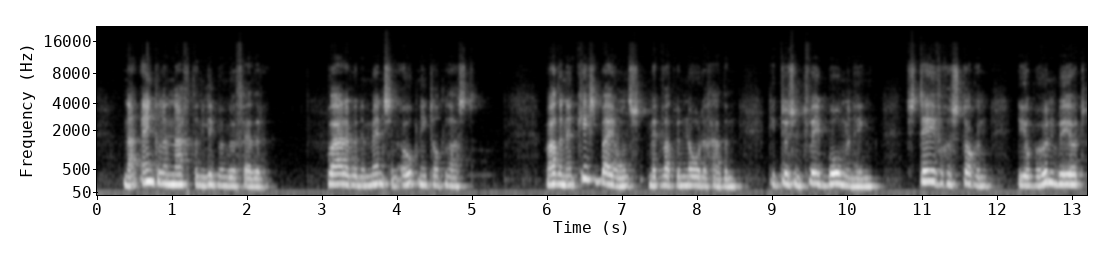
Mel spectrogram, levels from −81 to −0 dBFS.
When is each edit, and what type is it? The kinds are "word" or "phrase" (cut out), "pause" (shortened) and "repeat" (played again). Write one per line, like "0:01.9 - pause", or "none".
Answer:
0:03.1 - word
